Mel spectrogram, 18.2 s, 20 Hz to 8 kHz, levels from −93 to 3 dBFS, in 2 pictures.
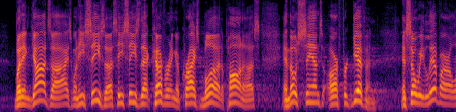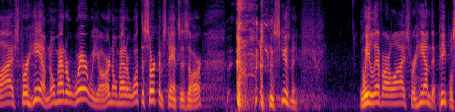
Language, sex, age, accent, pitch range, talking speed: English, male, 50-69, American, 130-185 Hz, 170 wpm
